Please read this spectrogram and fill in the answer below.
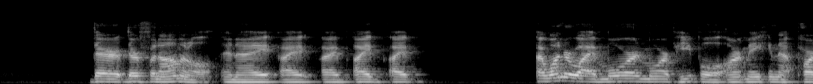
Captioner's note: stuttering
